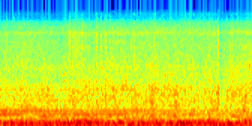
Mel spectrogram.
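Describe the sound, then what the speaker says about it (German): Loud, steady wind rumbles and buffets the microphone aboard a sailing catamaran on the water, with a low constant roar and no talking. "nun haben wir mal einen kleinen Augenblick ein bisschen mehr Wind"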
